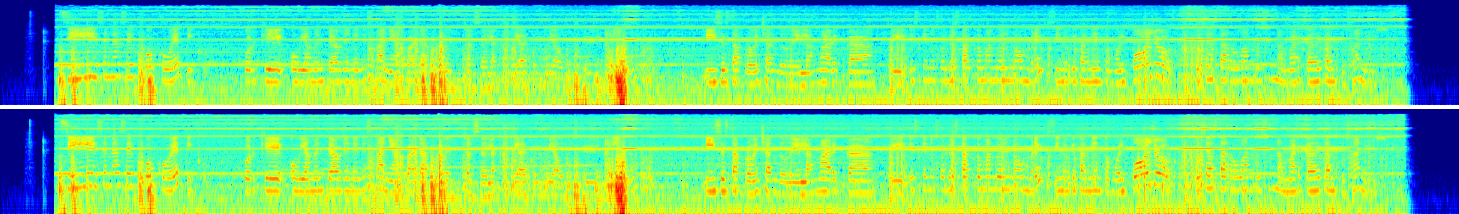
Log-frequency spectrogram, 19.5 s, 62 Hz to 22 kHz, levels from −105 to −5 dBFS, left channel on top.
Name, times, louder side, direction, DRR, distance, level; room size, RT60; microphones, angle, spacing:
sound 1, 0.7-18.7, right 3 dB, 80° right, 0.9 m, -33 dB
voice 1, 0.9-2.8 3.3-8.5 8.8-8.9 9.4-15.6 15.9-18.5, right 4 dB, 50° right, 0.6 m, -36 dB
2.9 x 2.5 x 2.4 m
head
